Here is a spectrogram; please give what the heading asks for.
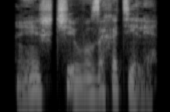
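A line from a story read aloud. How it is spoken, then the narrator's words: Muttering. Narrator (Russian): Пробормотал Петр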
